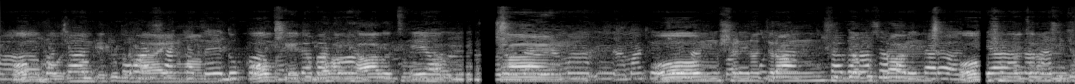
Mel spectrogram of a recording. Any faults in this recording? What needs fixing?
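Soft-edged dropouts at 4.62–4.98 s, with gaps scattered across about 340 ms and the longest around 150 ms, and at 9.78–9.88 s. This is AAC frame loss with muting: the decoder zeroed missing frames, and the overlapping windows faded sound out and back in. Protect the stream against packet loss with forward error correction or retransmission, or use decoder concealment instead of muting.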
